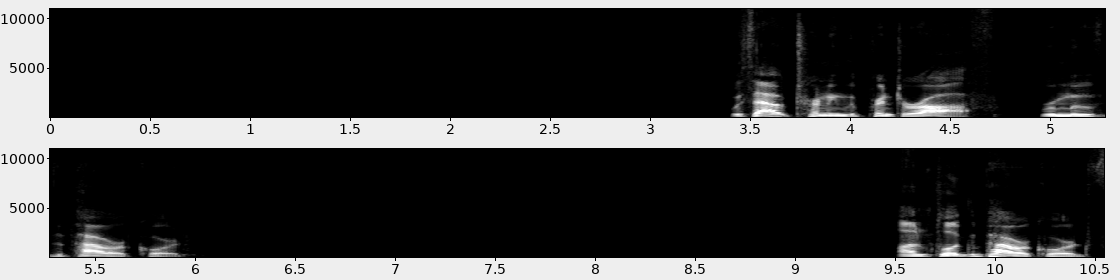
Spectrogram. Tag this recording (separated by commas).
Speech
